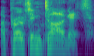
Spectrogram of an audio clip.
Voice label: Speech Pilots Torpedo Engage, EN GB; World Of Warships

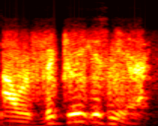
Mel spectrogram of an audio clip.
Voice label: pilot tickets lead start ally, english; War Thunder

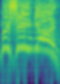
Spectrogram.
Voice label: US threat mg, battlechatter, english

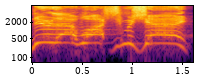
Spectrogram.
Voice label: landmark near washing machine, battlechatter us; localized english

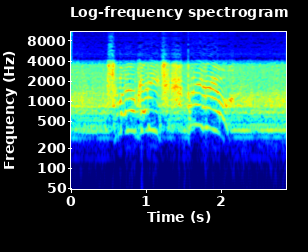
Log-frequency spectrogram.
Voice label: on fire, mood med, speech ru; War Thunder

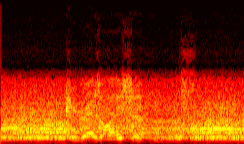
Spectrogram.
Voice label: eng player killed enemy mood low, speech eng; War Thunder

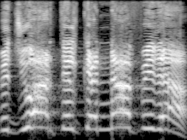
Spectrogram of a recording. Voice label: landmark near window, battle chatter, english

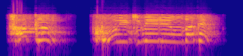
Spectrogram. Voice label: japanese, dialogs japanese

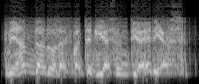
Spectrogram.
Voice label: damaged aa, mood low, speech; War Thunder

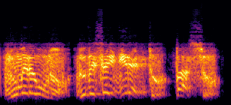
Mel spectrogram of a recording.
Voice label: chat, speech it; War Thunder

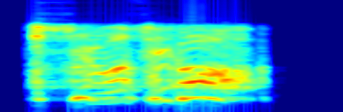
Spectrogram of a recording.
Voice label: japanese first wave; dialogs; War Thunder

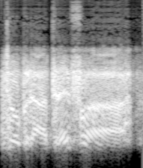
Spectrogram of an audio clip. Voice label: bomb success, speech cze, mood low; War Thunder

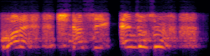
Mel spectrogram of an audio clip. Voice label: on fire mood high, speech jp; War Thunder

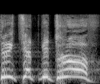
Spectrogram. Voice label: threat distance, ru; localized english

